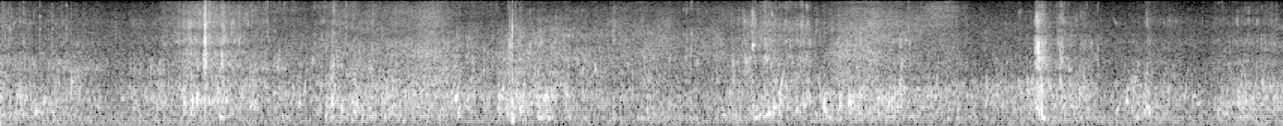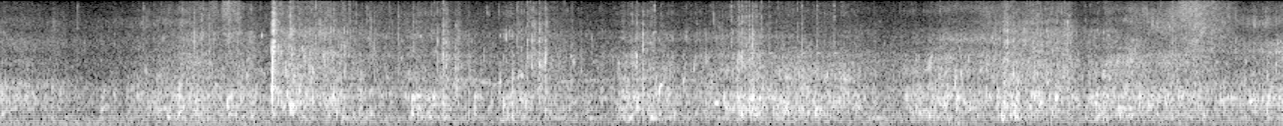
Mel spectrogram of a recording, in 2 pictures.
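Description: A hooked bream splashing at the water's surface as it is played in, with steady water sloshing and a few sharper splashes scattered through. Near the end it is drawn into a landing net.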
